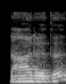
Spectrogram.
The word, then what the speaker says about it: Narada: Narada, they are all unaspirated consonants, so it should be simpler to say.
